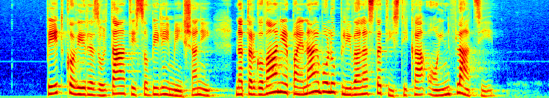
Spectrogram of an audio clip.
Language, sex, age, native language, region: Slovenian, female, 50-59, Slovenian, Gorenjska region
